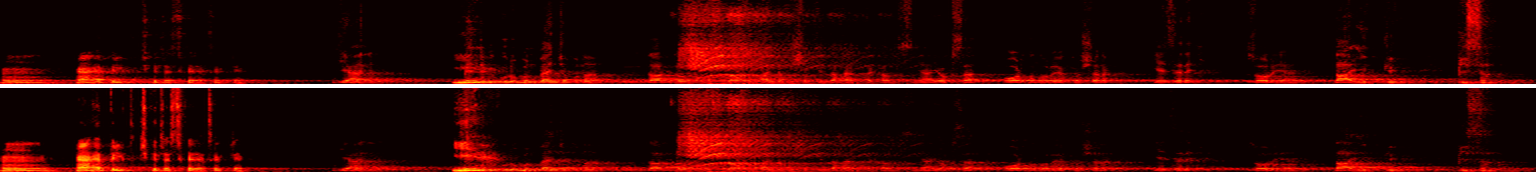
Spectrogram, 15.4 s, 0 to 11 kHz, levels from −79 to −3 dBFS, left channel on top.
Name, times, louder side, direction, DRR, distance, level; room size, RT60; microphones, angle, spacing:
voice 1, 0.0-2.5 4.5-4.9, right 6 dB, 80° right, 16 dB, 0.4 m, -33 dB
voice 2, 3.3-3.8 4.6-9.8 10.0-11.1 11.5-12.0 12.5-13.1 13.3-14.9, left 2 dB, 50° left, 4 dB, 1.4 m, -43 dB
sound 1, 6.7-8.7, right 1 dB, 25° right, 3.0 m, -41 dB
20.5 x 11.0 x 3.6 m, 3.0 s
head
